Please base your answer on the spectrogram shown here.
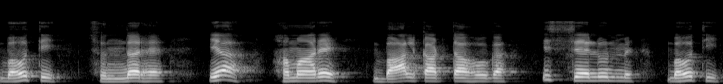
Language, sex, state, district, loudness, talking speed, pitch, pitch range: Hindi, male, Chhattisgarh, Kabirdham, -15 LUFS, 115 wpm, 155 Hz, 145-175 Hz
